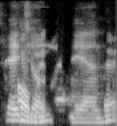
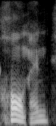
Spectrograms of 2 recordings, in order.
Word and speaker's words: Homan: Obviously, yeah, it's H-O-M-A-N. Yeah, Holman.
